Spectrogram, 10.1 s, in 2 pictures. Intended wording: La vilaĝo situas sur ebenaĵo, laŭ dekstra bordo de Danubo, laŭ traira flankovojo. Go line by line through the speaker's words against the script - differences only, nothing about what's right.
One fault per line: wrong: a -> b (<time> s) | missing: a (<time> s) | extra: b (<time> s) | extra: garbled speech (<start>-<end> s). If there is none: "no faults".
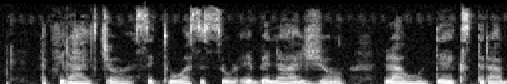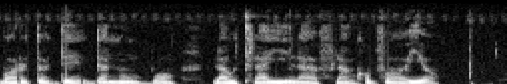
no faults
